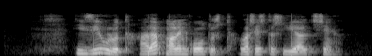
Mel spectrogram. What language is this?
Mari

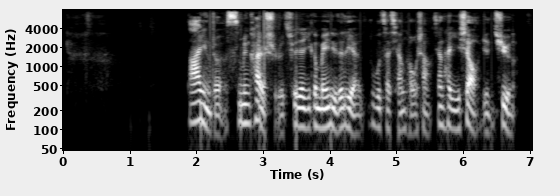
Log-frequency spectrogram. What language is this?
Chinese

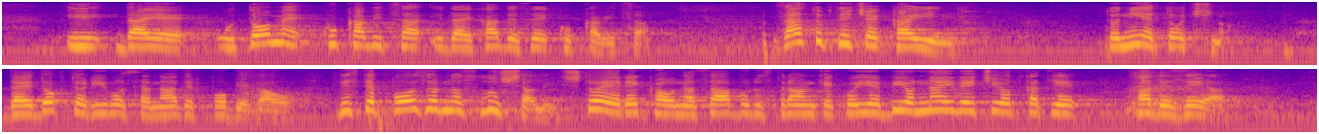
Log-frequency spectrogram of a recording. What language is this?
Croatian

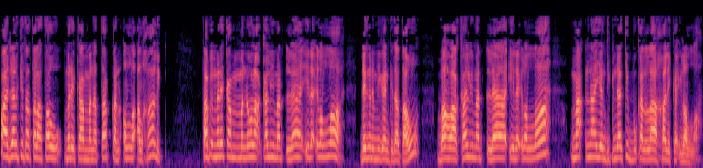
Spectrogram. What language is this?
Malay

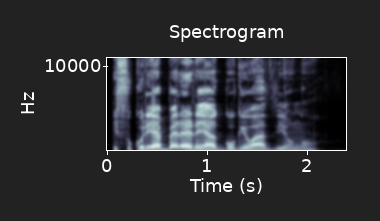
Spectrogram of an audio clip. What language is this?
Kikuyu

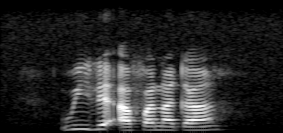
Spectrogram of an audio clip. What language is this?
Southern Sotho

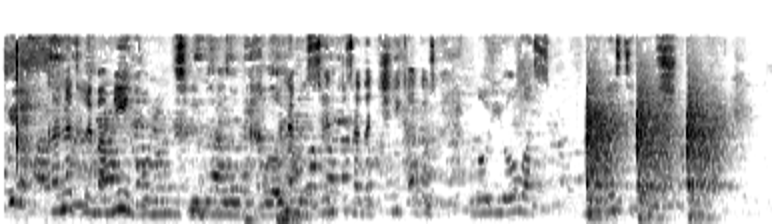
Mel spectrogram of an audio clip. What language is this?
Georgian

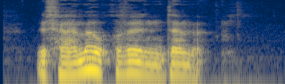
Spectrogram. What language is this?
Kabyle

